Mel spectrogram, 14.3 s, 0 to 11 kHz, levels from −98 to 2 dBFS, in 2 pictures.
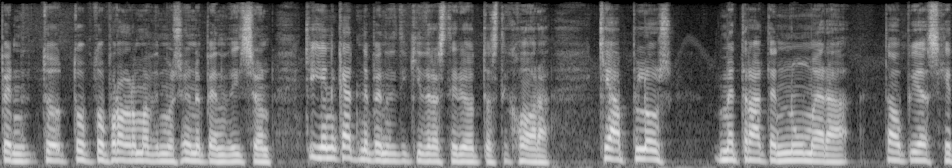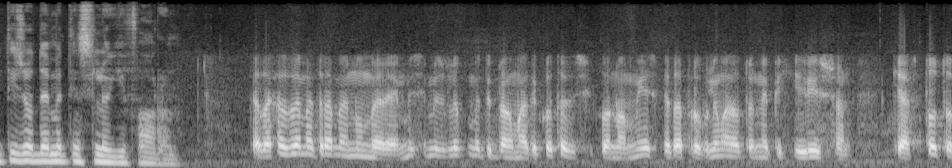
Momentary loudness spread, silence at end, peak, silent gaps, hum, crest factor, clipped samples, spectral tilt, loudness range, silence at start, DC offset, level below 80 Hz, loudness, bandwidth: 7 LU; 0 s; -2 dBFS; none; none; 14 dB; under 0.1%; -6 dB/octave; 2 LU; 0 s; under 0.1%; -52 dBFS; -17 LUFS; 11 kHz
